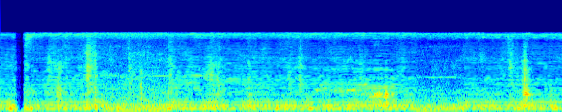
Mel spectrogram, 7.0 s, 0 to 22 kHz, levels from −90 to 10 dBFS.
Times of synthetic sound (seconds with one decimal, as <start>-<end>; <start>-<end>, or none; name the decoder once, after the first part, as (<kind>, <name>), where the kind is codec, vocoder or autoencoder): 0.0-1.3 (vocoder, HiFi-GAN); 2.1-5.2; 5.8-7.0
